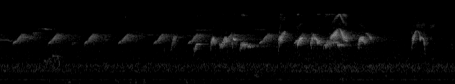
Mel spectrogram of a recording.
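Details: Red-whiskered bulbul, described as good-looking with a lovely voice, heard at a trap: evenly spaced chirped notes that grow louder into a quick cluster of bright warbled phrases, then fade.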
